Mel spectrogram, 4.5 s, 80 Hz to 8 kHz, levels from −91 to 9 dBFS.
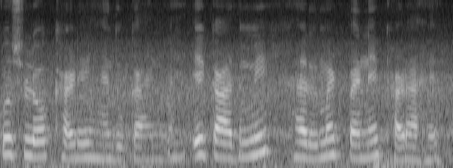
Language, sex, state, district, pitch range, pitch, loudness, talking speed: Hindi, female, Uttar Pradesh, Lucknow, 195-235 Hz, 215 Hz, -18 LUFS, 160 wpm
